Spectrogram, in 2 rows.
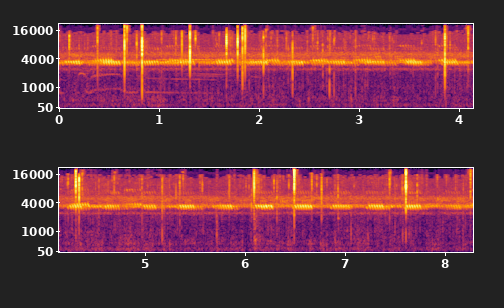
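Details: An unbroken, shimmering high insect trill from autumn-night grass insects fills the air, while crackling firewood in a round fire pit snaps irregularly over it, captured with an MKE600 mic using low cut.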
